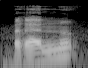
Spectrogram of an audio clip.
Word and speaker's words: prennent: خلي بالكم احنا ما ننطقناش ال e n t في الافعال خالص، لا تنطق ابدا في الافعال. prennent، mangent، boivent.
